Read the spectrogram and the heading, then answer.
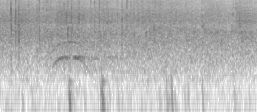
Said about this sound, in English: Is it weird to clap? Thank you. Can we clap? Just thanks for everyone who held this together.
